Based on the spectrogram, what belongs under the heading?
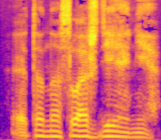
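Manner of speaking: very soft, slow, low murmur; whispering. A narrator's reading. Dying man tells her of killers' pleasure, whispering. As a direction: draw it out in a hushed voice. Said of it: "прошептал он".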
